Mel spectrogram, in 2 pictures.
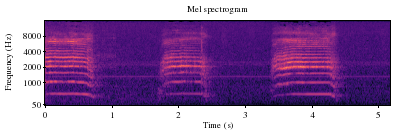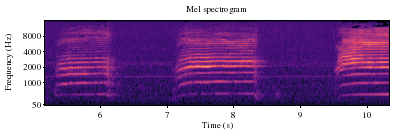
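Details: Loud house cat meowing while walking up and down the hallway every morning: six long, drawn-out, level meows, each close to a second long, repeated about every two seconds in a quiet indoor space.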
